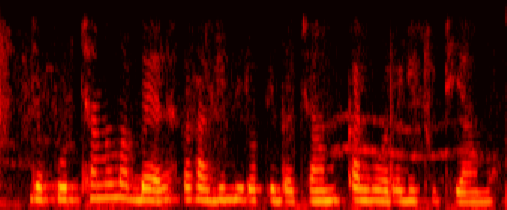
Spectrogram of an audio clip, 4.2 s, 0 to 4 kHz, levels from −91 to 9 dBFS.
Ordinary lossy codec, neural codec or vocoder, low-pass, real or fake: none; none; 3.6 kHz; real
